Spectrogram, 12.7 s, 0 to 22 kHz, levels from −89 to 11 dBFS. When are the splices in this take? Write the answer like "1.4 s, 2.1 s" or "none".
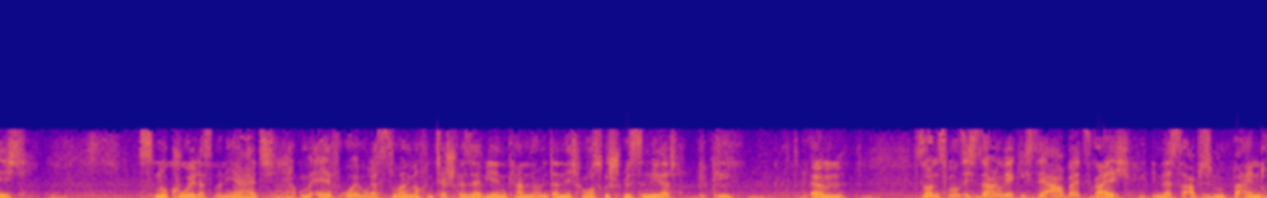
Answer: none

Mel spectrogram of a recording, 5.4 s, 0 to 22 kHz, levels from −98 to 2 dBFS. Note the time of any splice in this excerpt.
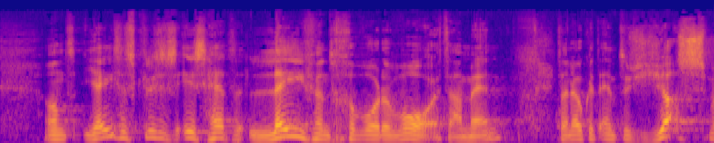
4.2 s

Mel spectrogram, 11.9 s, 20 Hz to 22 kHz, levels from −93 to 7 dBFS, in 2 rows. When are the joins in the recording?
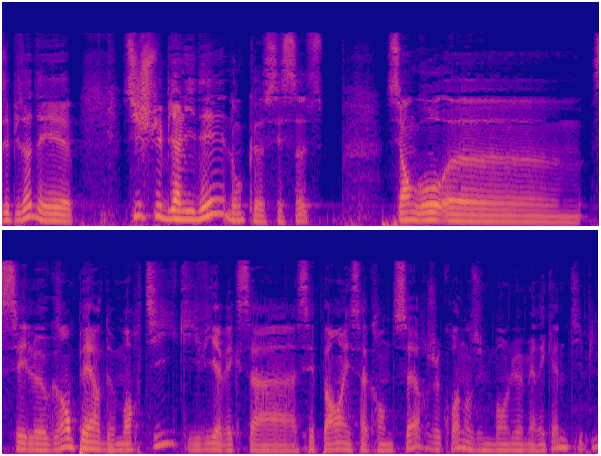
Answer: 5.9 s

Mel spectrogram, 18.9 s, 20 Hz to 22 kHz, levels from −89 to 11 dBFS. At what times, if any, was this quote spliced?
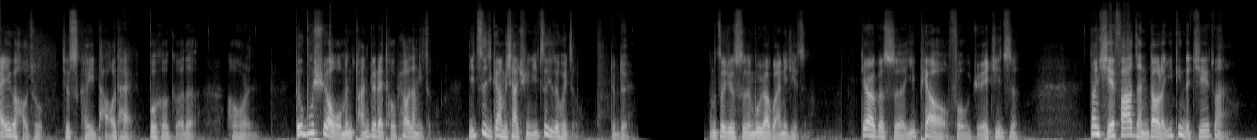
none

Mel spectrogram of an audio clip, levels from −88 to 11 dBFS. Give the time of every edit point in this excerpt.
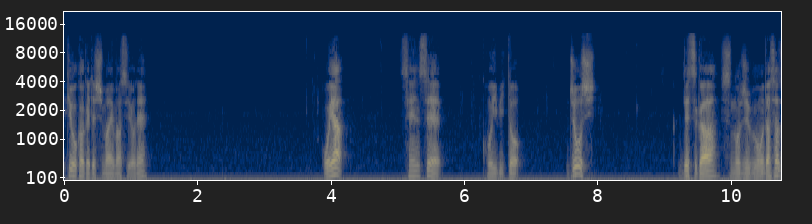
6.2 s, 9.2 s

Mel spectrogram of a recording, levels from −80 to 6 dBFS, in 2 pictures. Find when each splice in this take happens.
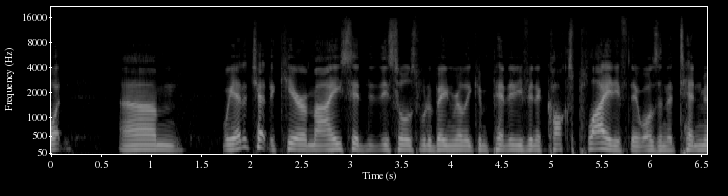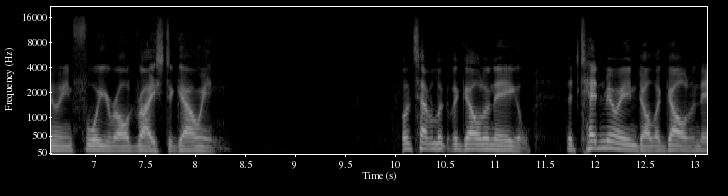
1.7 s, 10.1 s

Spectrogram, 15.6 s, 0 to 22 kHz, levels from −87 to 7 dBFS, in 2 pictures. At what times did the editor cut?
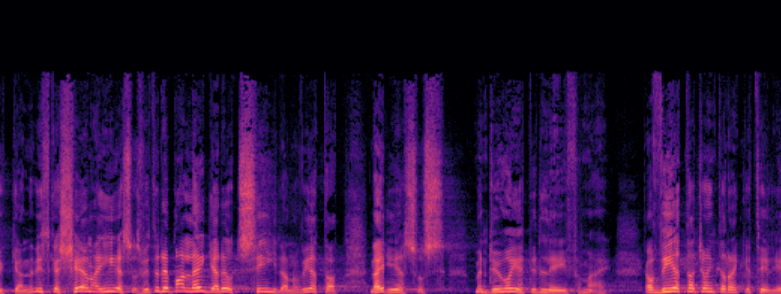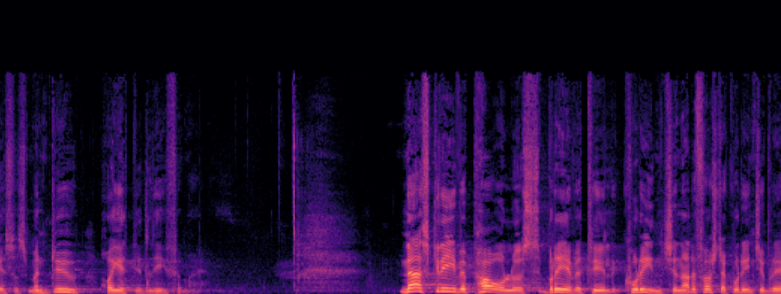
3.8 s

